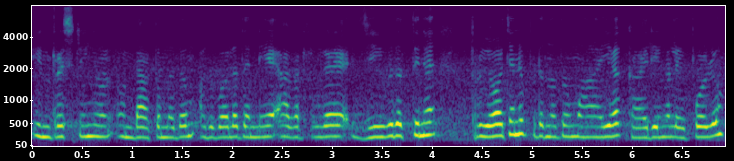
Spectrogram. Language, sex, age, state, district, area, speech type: Malayalam, female, 60+, Kerala, Idukki, rural, spontaneous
